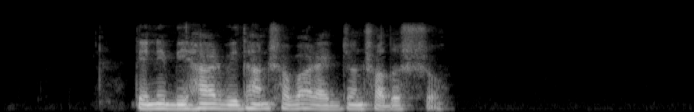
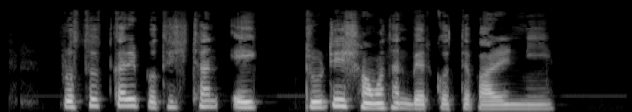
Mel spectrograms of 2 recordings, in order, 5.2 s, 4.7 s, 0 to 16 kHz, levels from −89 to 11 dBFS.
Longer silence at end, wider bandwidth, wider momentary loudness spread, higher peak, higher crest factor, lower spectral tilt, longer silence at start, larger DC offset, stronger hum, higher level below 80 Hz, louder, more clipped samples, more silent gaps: first, 1.9 s vs 0.6 s; second, 6.8 kHz vs 10.5 kHz; first, 13 LU vs 9 LU; about the same, -2 dBFS vs -4 dBFS; about the same, 18 dB vs 18 dB; first, -8.5 dB/octave vs -7 dB/octave; first, 1.05 s vs 0.5 s; neither; neither; first, -58 dBFS vs -70 dBFS; first, -18 LUFS vs -21 LUFS; neither; neither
